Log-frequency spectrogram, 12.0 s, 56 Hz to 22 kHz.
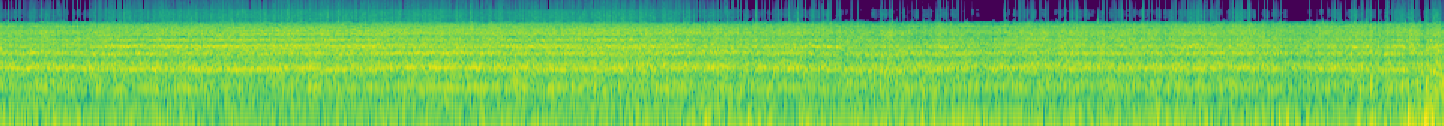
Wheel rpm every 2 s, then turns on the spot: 220, 210, 220, 220, 230, 230.
none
